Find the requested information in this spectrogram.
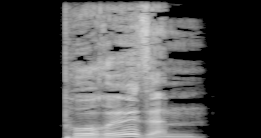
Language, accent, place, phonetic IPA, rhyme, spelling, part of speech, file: German, Germany, Berlin, [poˈʁøːzm̩], -øːzm̩, porösem, adjective, De-porösem.ogg
- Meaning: strong dative masculine/neuter singular of porös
